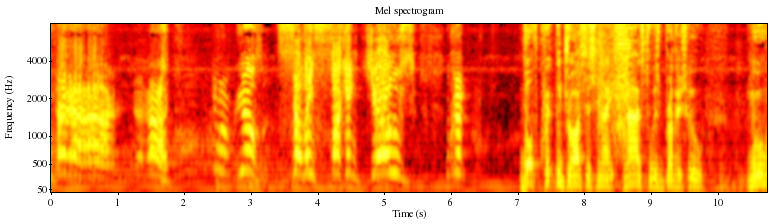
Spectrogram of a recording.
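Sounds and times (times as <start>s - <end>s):
man groaning in pain: 0.0s - 1.8s
speech: 1.6s - 6.2s, 7.0s - 10.7s.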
